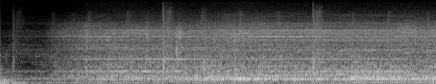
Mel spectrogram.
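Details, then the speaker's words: Custom BMW E30 stopped mid-way on a long road drive: steady high whine hums over the idle without changing pitch; noisy electric fuel pump. "That's the fuel pump. It's getting"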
